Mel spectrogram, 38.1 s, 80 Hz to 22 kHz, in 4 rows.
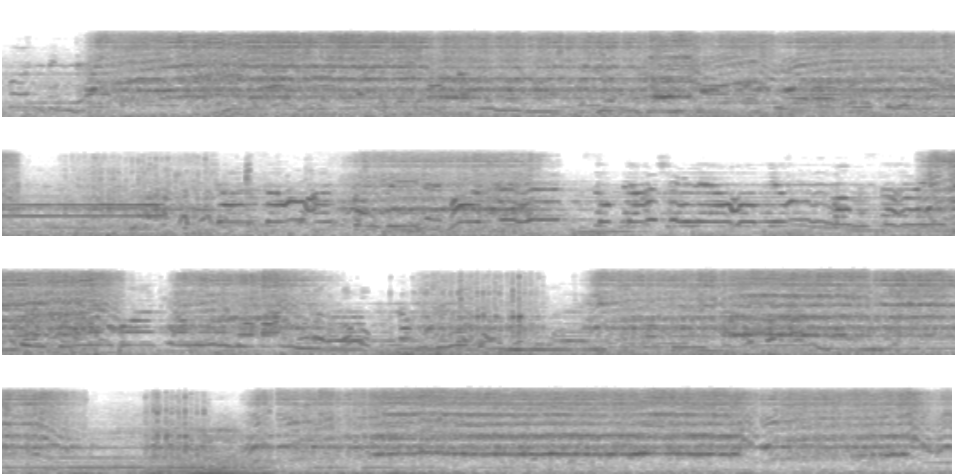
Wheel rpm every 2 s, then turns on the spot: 100, 200, 200, 160, 140, 30, 60, 60, 0, 90, 100, 20, 90, 190, 140, 60, 190, 190, 160.
10-12 22-24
